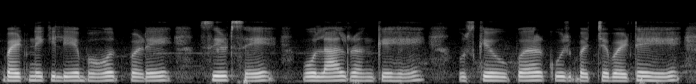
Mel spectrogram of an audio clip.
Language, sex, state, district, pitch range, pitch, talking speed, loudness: Hindi, female, Bihar, Gopalganj, 175-185 Hz, 180 Hz, 155 wpm, -17 LUFS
